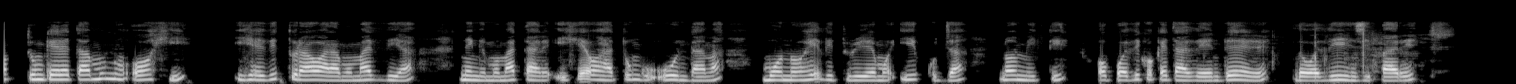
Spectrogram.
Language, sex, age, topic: Oshiwambo, female, 25-35, agriculture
